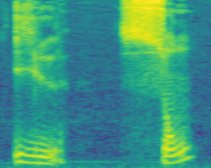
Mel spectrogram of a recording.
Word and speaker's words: ils sont: Okay, ils sont, final T not pronounced, ils sont, elles sont.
